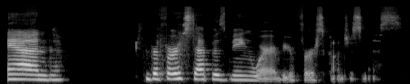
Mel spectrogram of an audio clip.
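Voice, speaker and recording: Young woman course host, gravelly, mid pitch, casual and candid, tells personal stories. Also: fairly even intonation, a little slow. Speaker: podcast host and marriage course teacher. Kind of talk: casual teaching talk.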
